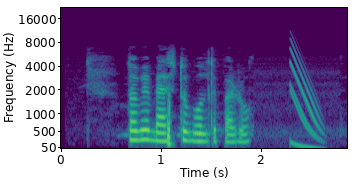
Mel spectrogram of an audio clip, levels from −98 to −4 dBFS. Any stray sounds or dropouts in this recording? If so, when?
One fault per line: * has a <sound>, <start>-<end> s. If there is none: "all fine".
* has a chirp, 2.3-2.7 s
